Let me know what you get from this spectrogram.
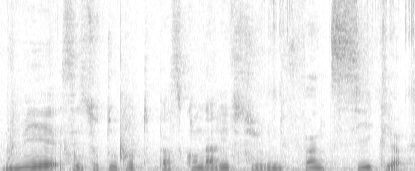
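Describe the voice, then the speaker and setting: Here a man speaks at a moderate pace with lively intonation. His tone is dark and mellow. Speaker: tarot reader. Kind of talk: tarot reading to camera. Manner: quiet, cannot speak loudly; hesitant, many filler sounds.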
